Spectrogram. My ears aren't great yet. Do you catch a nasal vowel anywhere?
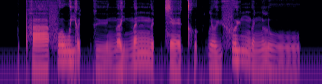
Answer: no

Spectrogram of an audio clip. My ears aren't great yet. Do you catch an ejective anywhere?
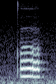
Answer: yes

